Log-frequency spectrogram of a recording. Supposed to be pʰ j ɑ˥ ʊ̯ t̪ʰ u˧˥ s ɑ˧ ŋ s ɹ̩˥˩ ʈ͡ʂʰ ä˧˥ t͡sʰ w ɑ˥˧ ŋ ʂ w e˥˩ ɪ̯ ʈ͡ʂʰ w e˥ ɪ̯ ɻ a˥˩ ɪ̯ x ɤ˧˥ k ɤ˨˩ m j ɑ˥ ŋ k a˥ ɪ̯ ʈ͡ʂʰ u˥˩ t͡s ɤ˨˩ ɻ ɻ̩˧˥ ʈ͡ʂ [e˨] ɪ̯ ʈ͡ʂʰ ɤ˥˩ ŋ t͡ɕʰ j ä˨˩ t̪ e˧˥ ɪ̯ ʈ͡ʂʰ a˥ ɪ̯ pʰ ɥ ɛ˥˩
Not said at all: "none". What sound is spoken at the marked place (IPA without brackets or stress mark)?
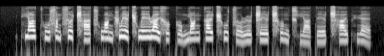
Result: e˥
